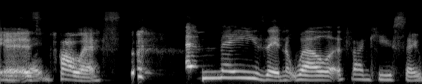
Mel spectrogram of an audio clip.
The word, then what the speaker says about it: Powys: Well done with the Welsh pronunciation there. I mean, it could have been anything, being Welsh language. So I'm Gonna glad that say it's they are not known for their easy pronunciation. so I'm glad that it's how it looked.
